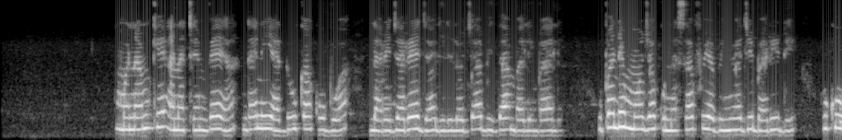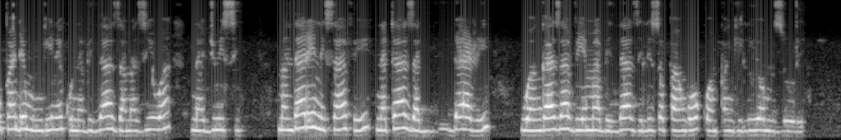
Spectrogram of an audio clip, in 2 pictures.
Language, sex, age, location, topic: Swahili, female, 25-35, Nairobi, finance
